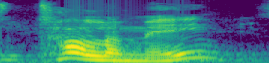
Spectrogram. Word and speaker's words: Ptolemy: The second one was Ptolemy, spelt with a P and a T. P-T-O-L-E-M-Y.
